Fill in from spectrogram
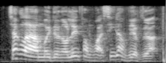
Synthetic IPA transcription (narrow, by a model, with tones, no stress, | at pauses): t͡ɕa˦˥k̚laː˨˩məː˨˩jɗɨ˨˩ənɔ˨˦jle˧nfa˨˩wŋ͡mhwa̰ː˧˨sḭ˧˥laː˨˩mvi˨˩ək̚zo˨˩ʔa̰ː˧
